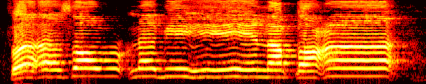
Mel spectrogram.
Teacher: ra ada sukun diawali dengan huruf berbaris fathah, disebut ra tafkhim, tebal dia.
